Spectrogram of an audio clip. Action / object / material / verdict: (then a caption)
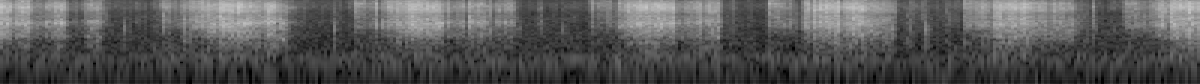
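scrape / sand-cement block shaved with a knife / sand cement / none. A kitchen knife shaves and scrapes the face of a small, solid, soft and crumbly red sand cement block held in one hand over a bin of loose red powder. Repeated strokes give a dry, gritty, bright rasp with crackly crumbling texture and little low end. Powder falls off the block with each pass.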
